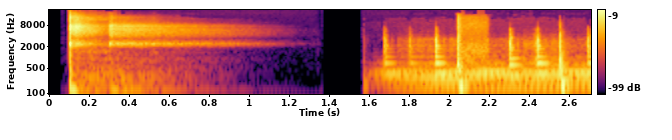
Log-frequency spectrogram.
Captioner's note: snap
